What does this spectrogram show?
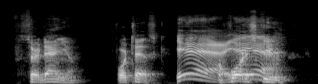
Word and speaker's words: Fortesque: Fortesque. Sir Daniel Fortesque. Fortescue. Fortescue. That's how they pronounce his name.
